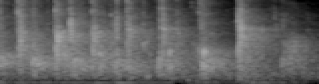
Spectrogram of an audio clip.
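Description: A few people clapping by hand: light, scattered applause of irregular claps.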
